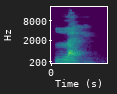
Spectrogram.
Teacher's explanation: tone now the fourth tone is going to be your uh low falling it starts here and it goes straight down it's going to be the lowest tone in cantonese and it is pronounced as light are just falling down lay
